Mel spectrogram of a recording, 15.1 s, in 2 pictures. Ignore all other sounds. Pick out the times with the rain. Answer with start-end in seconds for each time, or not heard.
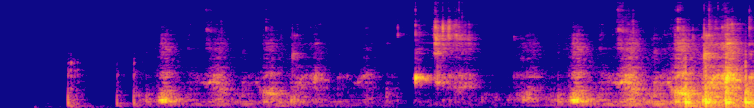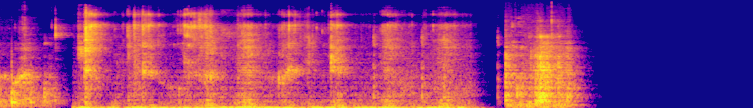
not heard.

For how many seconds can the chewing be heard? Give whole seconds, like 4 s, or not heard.
12 s.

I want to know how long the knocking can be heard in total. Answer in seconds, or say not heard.
3 s.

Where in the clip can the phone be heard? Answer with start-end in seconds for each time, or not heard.
not heard.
